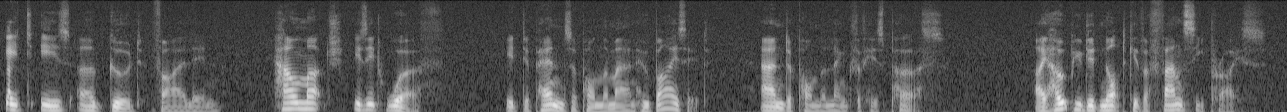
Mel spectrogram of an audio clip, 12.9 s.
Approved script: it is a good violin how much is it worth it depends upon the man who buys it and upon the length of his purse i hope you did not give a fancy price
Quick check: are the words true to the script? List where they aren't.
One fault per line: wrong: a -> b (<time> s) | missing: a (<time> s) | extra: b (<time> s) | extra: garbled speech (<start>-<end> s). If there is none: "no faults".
no faults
